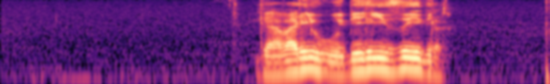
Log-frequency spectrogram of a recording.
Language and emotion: Russian, angry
